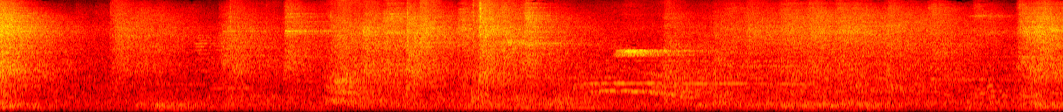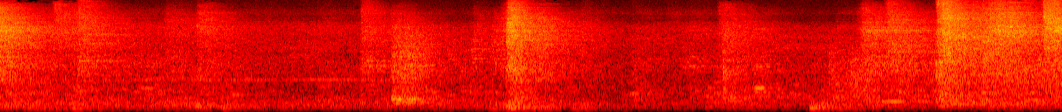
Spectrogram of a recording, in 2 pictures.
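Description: Wheels roll and scrape on a hard rink floor, echoing in a large hall.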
